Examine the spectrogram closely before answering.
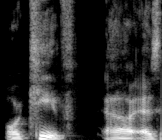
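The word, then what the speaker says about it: Kyiv: He moved there from Kiev or Kev uh as it's more properly pronounced.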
